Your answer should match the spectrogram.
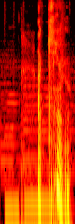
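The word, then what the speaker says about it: Aachen: Akin. A-A-C-H-E-N. That's how it's spelled.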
